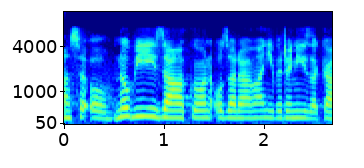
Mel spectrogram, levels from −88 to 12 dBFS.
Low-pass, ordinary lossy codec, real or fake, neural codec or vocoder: 7.2 kHz; MP3, 64 kbps; fake; codec, 16 kHz, 1 kbps, X-Codec, HuBERT features, trained on LibriSpeech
